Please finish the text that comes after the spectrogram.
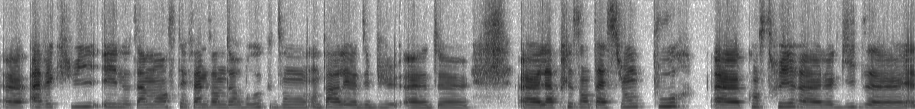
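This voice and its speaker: A woman's voice: medium pitch, a bit bright, muffled recording. A French woman giving a webinar presentation on health, hesitant and full of fillers over a video call. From France. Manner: hesitant, many fillers and restarts.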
